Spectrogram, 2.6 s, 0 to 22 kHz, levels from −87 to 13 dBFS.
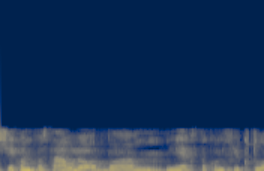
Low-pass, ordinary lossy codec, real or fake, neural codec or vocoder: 5.4 kHz; AAC, 24 kbps; real; none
